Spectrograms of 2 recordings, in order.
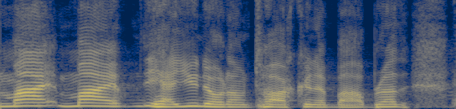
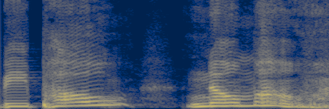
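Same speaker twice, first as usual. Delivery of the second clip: very slow, drawled inner-city dialect, r's dropped. Retelling how friends from the inner city say it: imitating inner city dialect. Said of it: "like my friends from the inner city say".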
